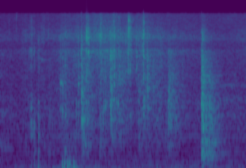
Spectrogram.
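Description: A few light knocks and clicks of handling, bunched about half a second in, followed by faint ticks.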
